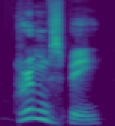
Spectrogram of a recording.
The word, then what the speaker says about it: Grimsby: But when it is a suffix at the end of a place name, it's pronounced B. So we have Derby, Grimby, and Whitby.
